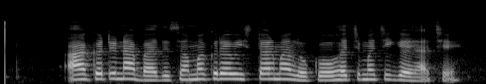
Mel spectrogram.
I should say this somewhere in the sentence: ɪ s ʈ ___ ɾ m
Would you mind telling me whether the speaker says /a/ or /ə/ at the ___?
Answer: a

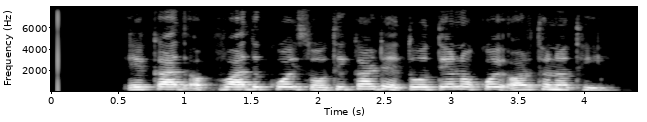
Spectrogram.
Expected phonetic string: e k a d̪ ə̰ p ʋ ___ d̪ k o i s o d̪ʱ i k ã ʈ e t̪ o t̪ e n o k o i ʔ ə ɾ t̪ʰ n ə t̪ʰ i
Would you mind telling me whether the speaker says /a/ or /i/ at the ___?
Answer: a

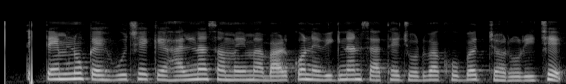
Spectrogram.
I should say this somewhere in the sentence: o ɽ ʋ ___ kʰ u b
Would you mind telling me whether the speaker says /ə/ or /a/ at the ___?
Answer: a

